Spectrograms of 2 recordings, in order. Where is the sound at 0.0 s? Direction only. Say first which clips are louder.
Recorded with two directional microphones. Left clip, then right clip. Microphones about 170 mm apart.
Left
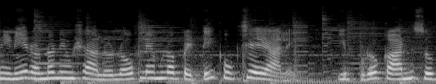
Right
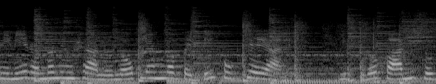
Left 13 dB; 15° left (ahead or behind).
